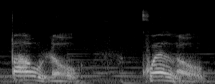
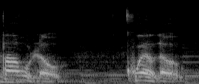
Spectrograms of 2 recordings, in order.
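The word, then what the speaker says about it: Paulo Coelho: to pronounce that how do you go about pronouncing his name Paulo Quello quo Paulo Quello pretty straightforward once you know Paulo qu hello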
